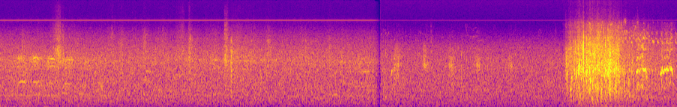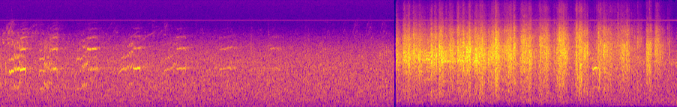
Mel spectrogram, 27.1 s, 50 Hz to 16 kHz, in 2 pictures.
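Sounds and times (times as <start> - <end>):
geese honking: 11.4 - 16.4.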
